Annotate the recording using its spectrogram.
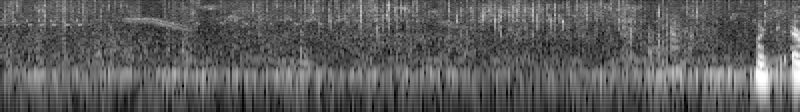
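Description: Sheep urinating onto grass: a faint, steady trickle of liquid.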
